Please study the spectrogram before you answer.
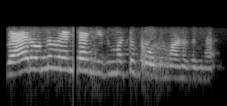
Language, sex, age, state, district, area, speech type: Tamil, female, 45-60, Tamil Nadu, Erode, rural, conversation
